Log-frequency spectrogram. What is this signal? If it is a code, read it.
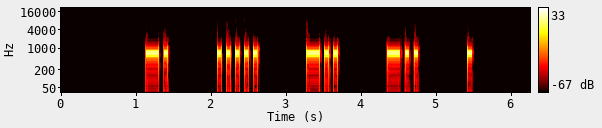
Morse code, heard as a keyed tone, about 20 wpm, spaced as for 10 wpm, 700 Hz. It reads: N5DDE
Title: 109 Lesson 18g - Letter m - Call Signs 20wpm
